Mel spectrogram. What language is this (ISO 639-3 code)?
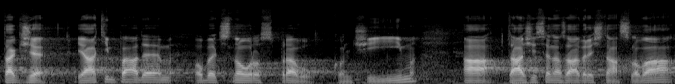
ces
